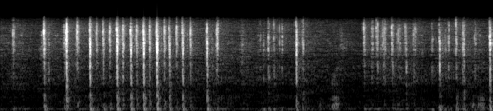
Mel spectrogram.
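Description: Rapid typing on a computer keyboard while entering simple C++ code. The keystrokes are close and crisp, with irregular bursts of clicks and short pauses between them. No voice is heard.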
